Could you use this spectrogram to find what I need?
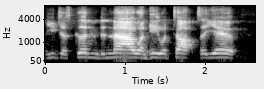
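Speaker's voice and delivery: put-on Southern accent. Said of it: "that Southern accent that he talked like this".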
